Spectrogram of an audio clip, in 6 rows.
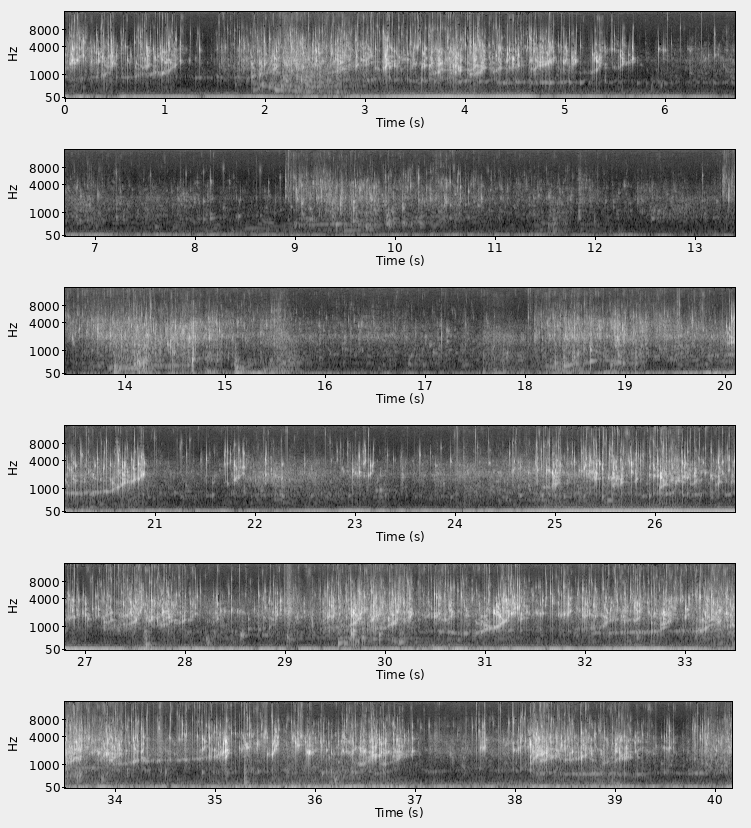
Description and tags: paddling in lake lbj 08232013 1
Noises recorded while paddling in lake LBJ with an underwater contact mic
